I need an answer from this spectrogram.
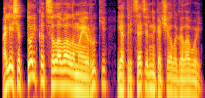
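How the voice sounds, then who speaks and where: A man narrating a literary story in a measured, expressive reading. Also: mid-range voice, no room sound, clean studio sound. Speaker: audiobook narrator.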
